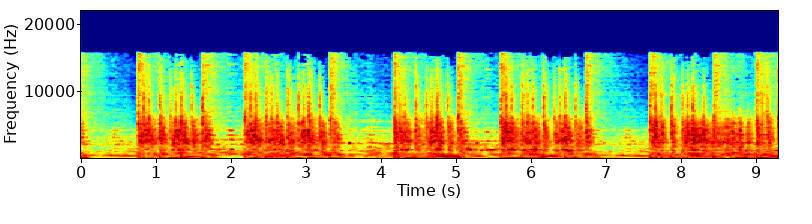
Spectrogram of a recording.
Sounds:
Soundtrack music, Music

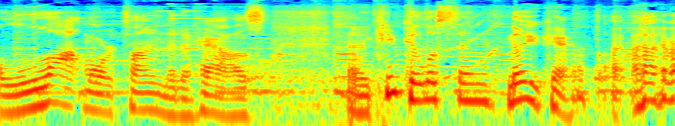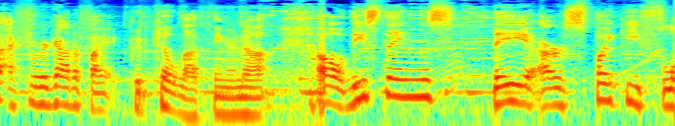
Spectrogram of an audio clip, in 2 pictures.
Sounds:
Music, Speech

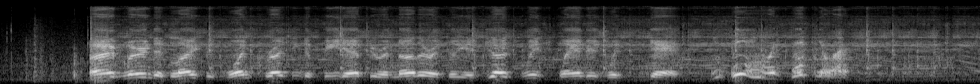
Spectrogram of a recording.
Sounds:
Speech

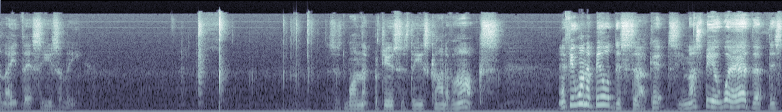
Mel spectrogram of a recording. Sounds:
Speech

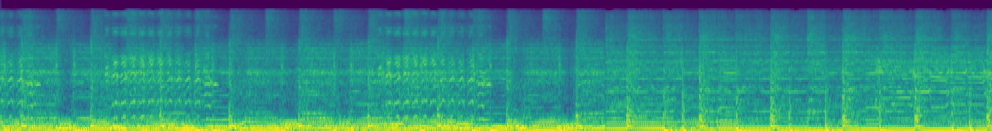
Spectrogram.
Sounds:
Bleat, Music, Sheep

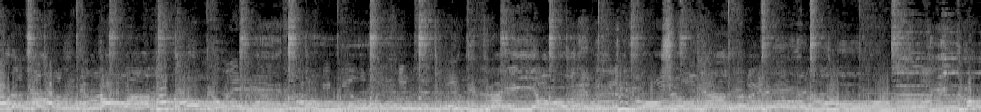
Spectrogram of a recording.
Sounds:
Happy music, Music, Speech

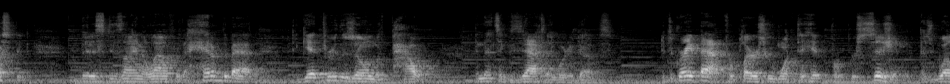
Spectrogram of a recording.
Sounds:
Music, Speech

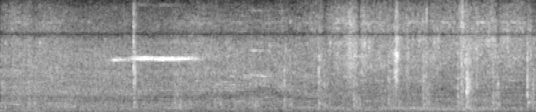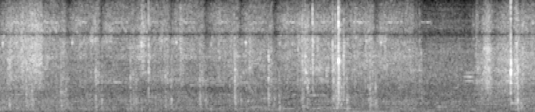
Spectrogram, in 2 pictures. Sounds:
printer printing

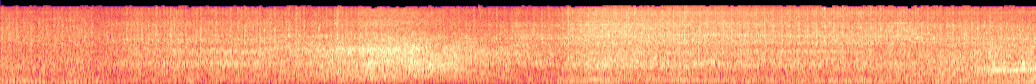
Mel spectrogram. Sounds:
Vehicle, Car

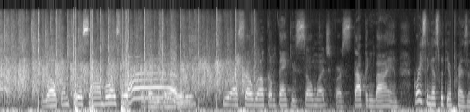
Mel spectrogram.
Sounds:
inside a small room, Speech

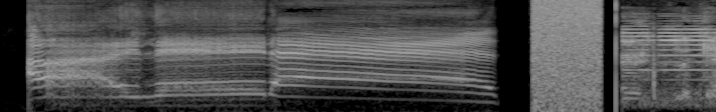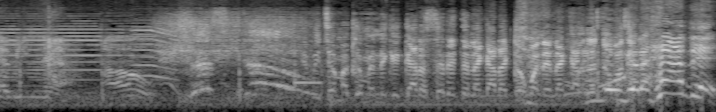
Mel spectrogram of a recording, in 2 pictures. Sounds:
Speech, Music

